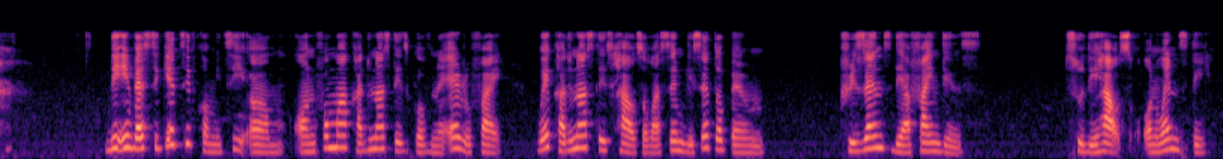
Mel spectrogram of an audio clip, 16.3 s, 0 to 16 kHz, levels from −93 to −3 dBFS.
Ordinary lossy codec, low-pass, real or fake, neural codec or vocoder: none; 7.2 kHz; real; none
